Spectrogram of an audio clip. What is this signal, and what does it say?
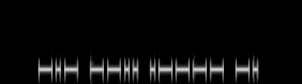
Morse code, heard as a keyed tone, about 28 wpm, 700 Hz. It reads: KZ1N
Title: USA Call Signs - 4 Characters - Repeated 2x - 28wpm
